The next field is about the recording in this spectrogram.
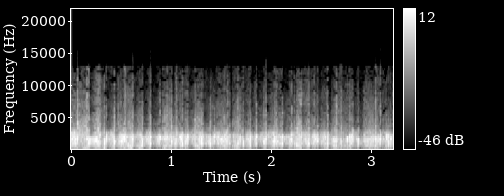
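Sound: applause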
